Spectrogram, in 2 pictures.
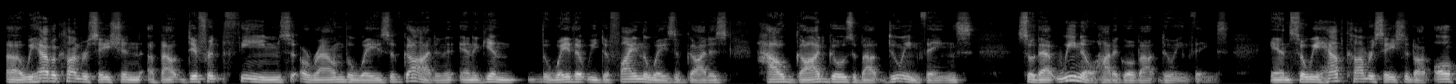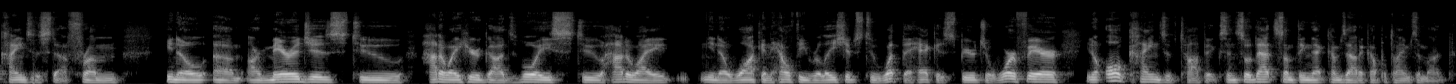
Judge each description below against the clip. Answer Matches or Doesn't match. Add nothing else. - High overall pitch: Doesn't match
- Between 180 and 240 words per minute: Matches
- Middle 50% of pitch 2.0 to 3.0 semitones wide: Matches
